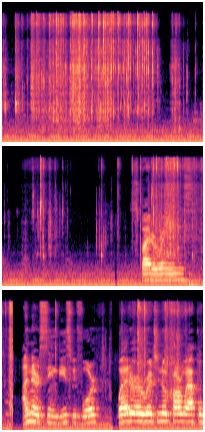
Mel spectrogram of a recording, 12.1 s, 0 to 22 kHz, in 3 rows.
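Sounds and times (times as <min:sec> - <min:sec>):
plastic bags crinkling: 0:00.0 - 0:08.3, 0:10.0 - 0:12.0.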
